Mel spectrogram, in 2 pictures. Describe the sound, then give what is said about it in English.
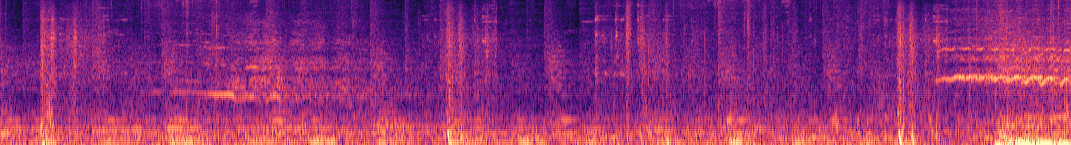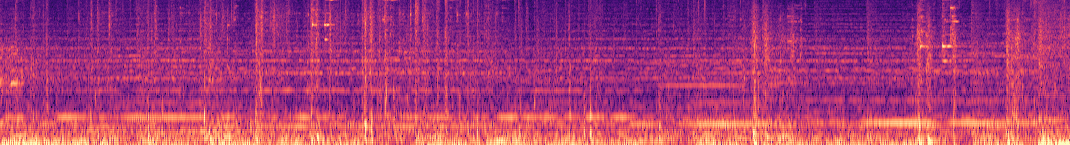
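Horses gallop with a dense, rapid clatter of hooves that grows louder partway through, while a horse gives a brief whinny; Prince Edward is out riding with his captors, swapping horses to find the fastest. No one speaks. “He even allows him out riding. So Edward plays a game with his captors, swapping horses to find the fastest.”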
